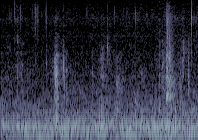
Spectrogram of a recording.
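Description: Close, quiet chewing of a cooked crocodile steak, with soft moist bites and a few sharper crunchy clicks over a brief moment.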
